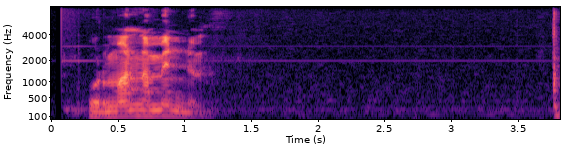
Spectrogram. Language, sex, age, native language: Icelandic, male, 40-49, Icelandic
